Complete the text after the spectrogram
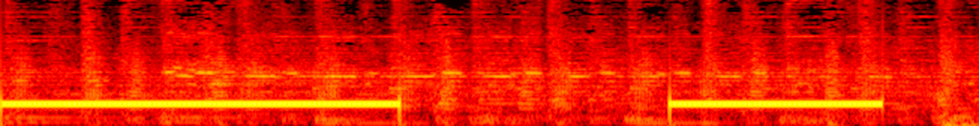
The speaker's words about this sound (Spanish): Vamos a marcarle otra vez. Vamos a marcarle otra vez.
